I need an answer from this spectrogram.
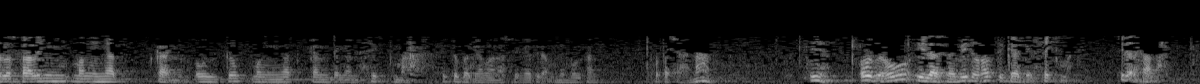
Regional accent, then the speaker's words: Thailand; Indonesian is a second language; Thailand. Dari Thailand. Assalamualaikum warahmatullahi wabarakatuh. Saya mohon maaf atas kekurangan bahasa Indonesia saya.

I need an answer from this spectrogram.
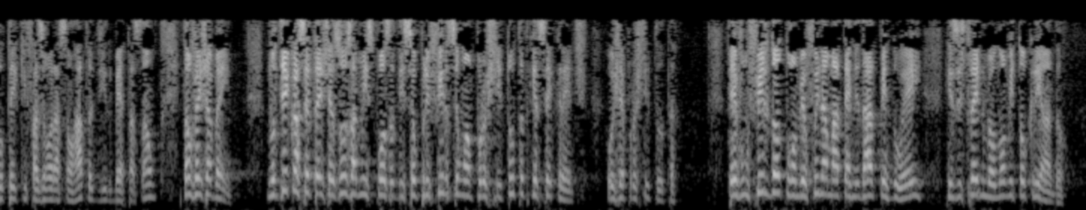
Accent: Ceará, Brazil; Eu mando para o Ceará, para a minha terra.

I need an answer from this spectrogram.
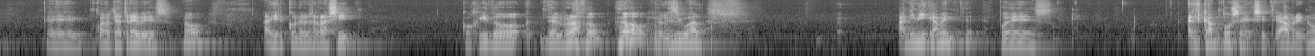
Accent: Catalonia, Spain; Tú eres educación marroquí y yo soy educación catalana

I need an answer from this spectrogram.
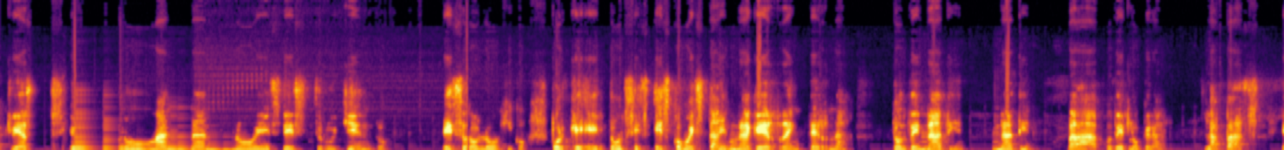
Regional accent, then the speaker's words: Mexico; ¿cuáles son nuestros grandes temas que también debemos reconocer como mexicano?

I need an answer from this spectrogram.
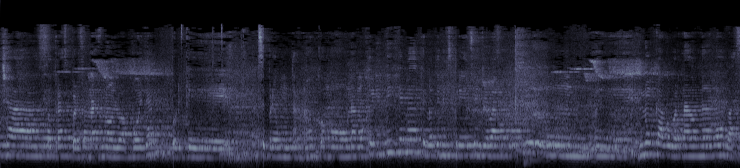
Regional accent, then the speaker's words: Veracruz, Mexico; now in Argentina; Tengo 21 años, soy de México, del estado de Veracruz, de la zona centro. Actualmente estoy de intercambio aquí en la provincia de Buenos Aires.

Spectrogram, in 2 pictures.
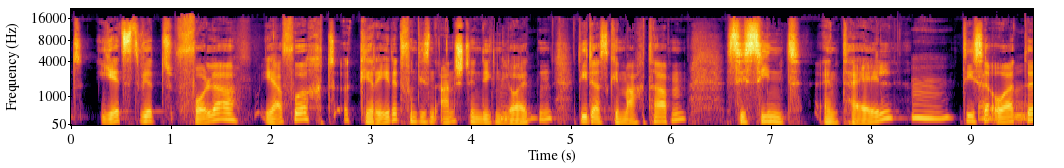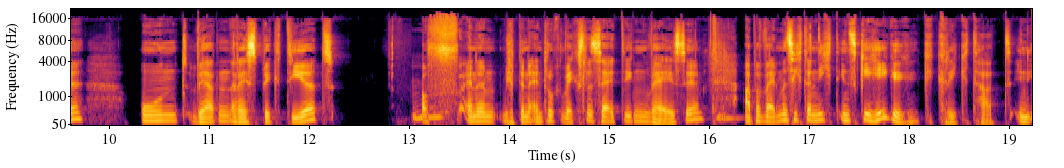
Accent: Upper Austria, Austria; Wo ich herkomme, an der österreichisch-deutschen Grenze bei Braunau

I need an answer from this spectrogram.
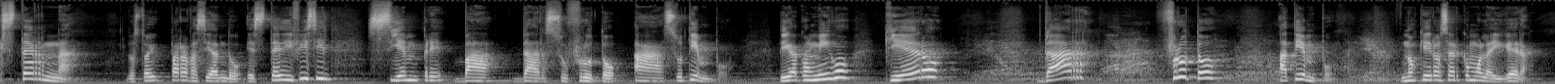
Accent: Guatemala; creo que nuestra identidad como guatemaltecos la tenemos que cambiar

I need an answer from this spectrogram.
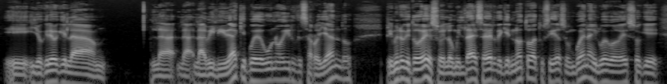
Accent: Concepción, Biobío, Chile; born there; yo originalmente nací en Concepción, que es una ciudad que está en Concepción, una ciudad que está en la octava región en Chile. Ahí nací...

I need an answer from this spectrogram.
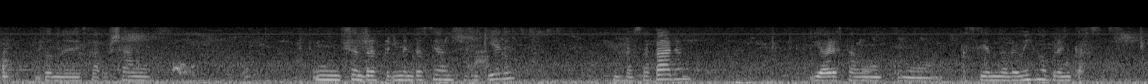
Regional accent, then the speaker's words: Mar del Plata, Buenos Aires Province, Argentina; soy de Mar del Plata, estoy viviendo acá unos 10 días, pienso volver.

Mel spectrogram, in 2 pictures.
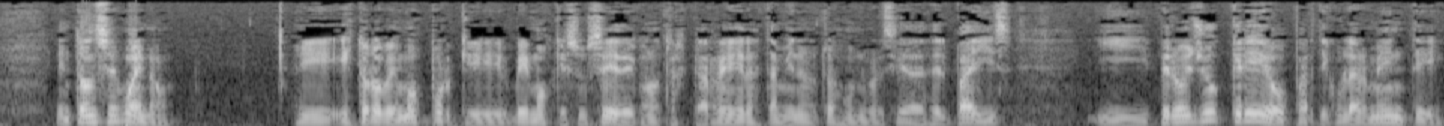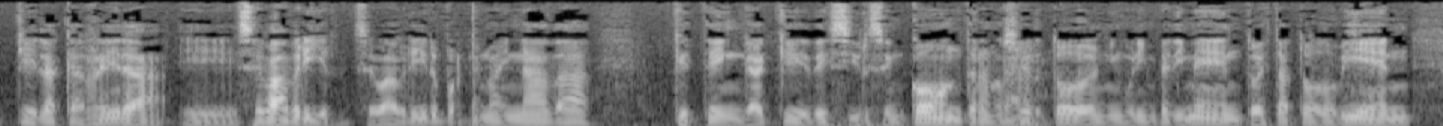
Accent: Argentina; puedo opinar, ¿no es cierto?, como universitario, como argentino, digamos

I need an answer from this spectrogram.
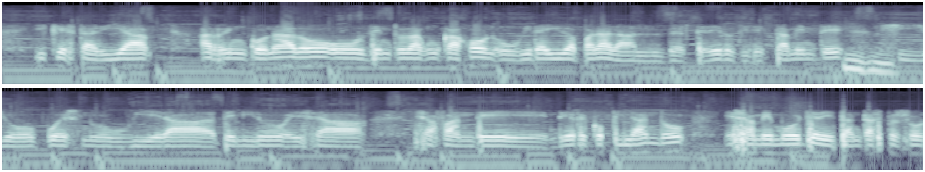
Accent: Monzón, Aragon, Spain; Pues cuando tenía unos 14 años, en mi pueblo, en Monzón, había mucha actividad política

